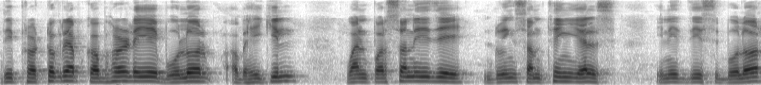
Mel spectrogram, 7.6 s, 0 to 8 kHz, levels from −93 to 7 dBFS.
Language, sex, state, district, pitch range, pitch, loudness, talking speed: English, male, Odisha, Malkangiri, 130-155 Hz, 135 Hz, -17 LUFS, 140 wpm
